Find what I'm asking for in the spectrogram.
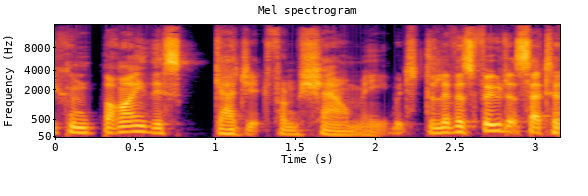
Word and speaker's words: Xiaomi: Is that how you say it, by the way? Xiaomi? – Yes, yes, Xiaomi.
